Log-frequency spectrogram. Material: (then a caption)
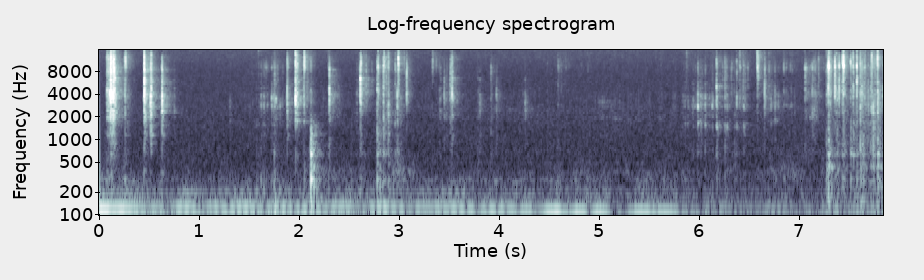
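Glycerin soap. A utility knife blade scrapes small cube flakes off the surface of a solid, translucent orange glycerin soap bar that is already partly shaved. Short, crisp, bright scraping clicks come in quick bursts over a steady low hum, with each click dying away almost at once.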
